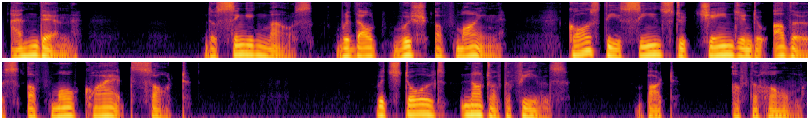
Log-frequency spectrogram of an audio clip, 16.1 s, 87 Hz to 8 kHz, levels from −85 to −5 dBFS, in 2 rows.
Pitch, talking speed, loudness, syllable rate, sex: 95 Hz, 110 wpm, -21 LUFS, 3.7 syllables/s, male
